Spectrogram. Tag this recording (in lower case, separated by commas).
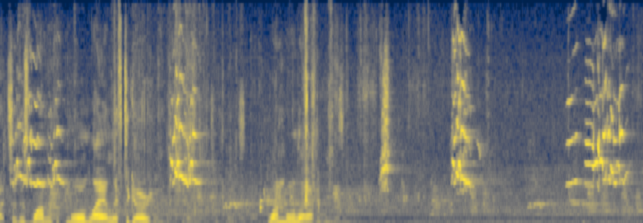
crow, bird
